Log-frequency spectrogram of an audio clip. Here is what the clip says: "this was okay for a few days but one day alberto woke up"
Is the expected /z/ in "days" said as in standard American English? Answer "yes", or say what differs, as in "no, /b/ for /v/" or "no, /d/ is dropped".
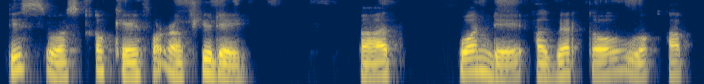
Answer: no, /z/ is dropped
